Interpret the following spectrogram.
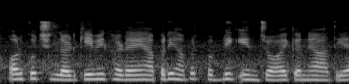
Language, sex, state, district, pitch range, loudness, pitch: Hindi, female, Uttar Pradesh, Jyotiba Phule Nagar, 215-240 Hz, -23 LUFS, 225 Hz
